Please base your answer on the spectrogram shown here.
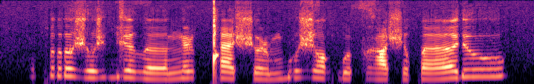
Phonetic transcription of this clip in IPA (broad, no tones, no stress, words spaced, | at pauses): prʊʒ ʊʒ ɡʲəːðəːŋɛɭǃæ ʃʊɭmbu ʒɔk͡puθ ɣɑʃəp ɜːɾʲuː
